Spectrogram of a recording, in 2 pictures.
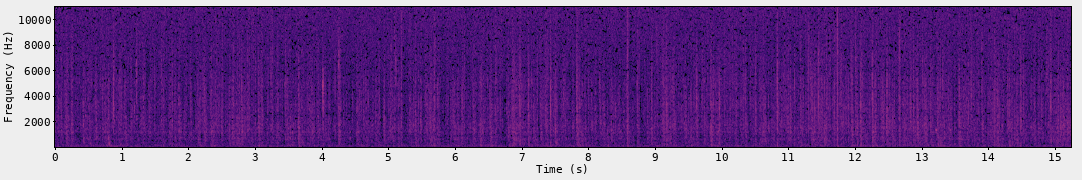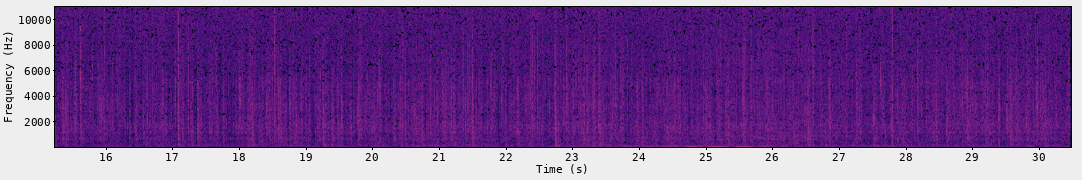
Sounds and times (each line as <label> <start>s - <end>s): Gentle rain pouring on the windscreen of a car 0.0s - 30.4s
